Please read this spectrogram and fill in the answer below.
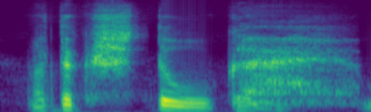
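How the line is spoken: Muttering. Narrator (Russian): бормотал Урфин Джюс

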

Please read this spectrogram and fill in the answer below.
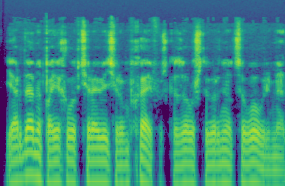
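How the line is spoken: Plain. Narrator (Russian): ответила Сара

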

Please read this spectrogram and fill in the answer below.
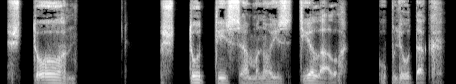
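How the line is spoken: Hoarse, weak, broken voice. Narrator (Russian): Голос был чужим, хриплым, слабым, надломленным

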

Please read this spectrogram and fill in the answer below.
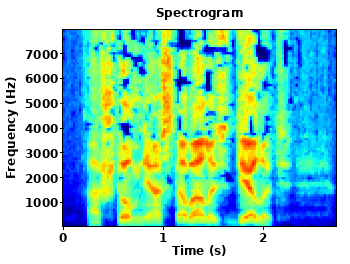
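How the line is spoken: Loud. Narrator (Russian): громко говорил он

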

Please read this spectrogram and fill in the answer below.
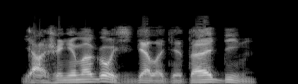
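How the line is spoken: Irritated. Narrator (Russian): продолжал Фресби, раздраженно кривясь

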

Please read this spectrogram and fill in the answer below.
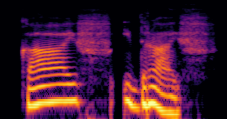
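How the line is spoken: Slow. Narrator (Russian): медленно произнес

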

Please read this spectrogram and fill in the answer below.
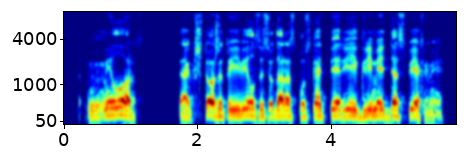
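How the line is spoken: Growled. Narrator (Russian): прорычал барон

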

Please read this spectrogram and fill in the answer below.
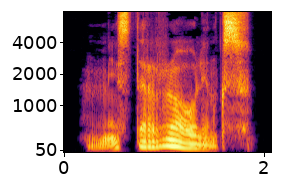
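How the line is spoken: Strained, choked voice. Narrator (Russian): сказал Мэтью сдавленным голосом

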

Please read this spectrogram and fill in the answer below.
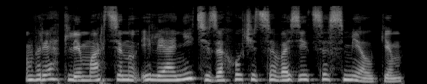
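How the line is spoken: Laughing. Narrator (Russian): рассмеялась Сай

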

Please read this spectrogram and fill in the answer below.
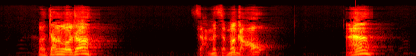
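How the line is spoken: Loud, bursting in. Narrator (Chinese): 关山林撞进去就大声地说

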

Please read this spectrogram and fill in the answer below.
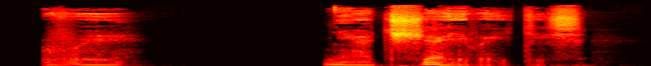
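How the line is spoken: Quiet. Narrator (Russian): сказал ей тихо Подозеров

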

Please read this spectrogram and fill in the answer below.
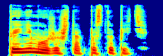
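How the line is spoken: Quiet. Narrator (Russian): тихо говорит он

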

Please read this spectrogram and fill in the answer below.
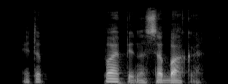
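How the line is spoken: Quiet dejected boy mumbling. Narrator (Russian): тихо пробормотал мальчик, повесив нос

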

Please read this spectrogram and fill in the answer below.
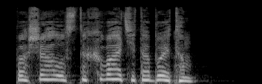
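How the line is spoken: Near pleading. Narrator (Russian): Едва не взмолилась аристократка

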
